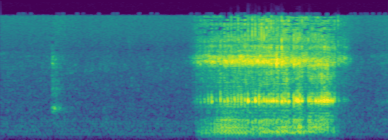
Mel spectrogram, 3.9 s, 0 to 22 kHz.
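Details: Sleeping man snoring, recorded on a Samsung Galaxy S3 phone: one loud, harsh, rattling snore lasting about a second and a half, after a faint click.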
